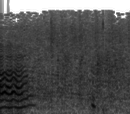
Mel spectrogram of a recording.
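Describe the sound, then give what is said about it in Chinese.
Audience applause at a church gathering: a voice begins, then steady clapping noise continues at a moderate level to the end. “我哋热烈掌声完我哋今日双奖好嘛。”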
